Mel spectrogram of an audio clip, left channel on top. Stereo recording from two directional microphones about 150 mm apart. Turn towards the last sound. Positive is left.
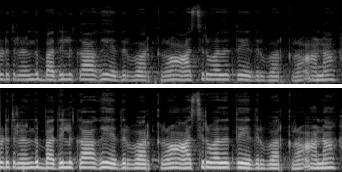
turn(degrees=-45)  # may be behind; listen again after turning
